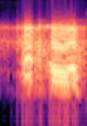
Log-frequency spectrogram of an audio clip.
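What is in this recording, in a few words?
"Podkova", Russian; DCS; ATC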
